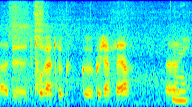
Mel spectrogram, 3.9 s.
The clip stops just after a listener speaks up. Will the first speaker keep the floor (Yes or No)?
Yes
